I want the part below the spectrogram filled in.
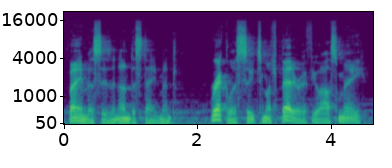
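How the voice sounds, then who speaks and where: Man acting, stern pony spy mentor, lowish voice, bossy, curt, scornful, audio drama. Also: normal speed, darkish tone, faint music behind, natural voice. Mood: dismissive.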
